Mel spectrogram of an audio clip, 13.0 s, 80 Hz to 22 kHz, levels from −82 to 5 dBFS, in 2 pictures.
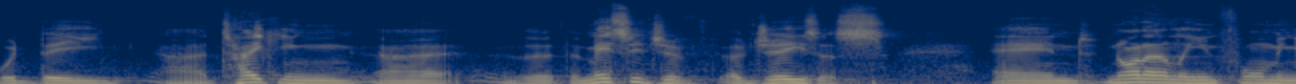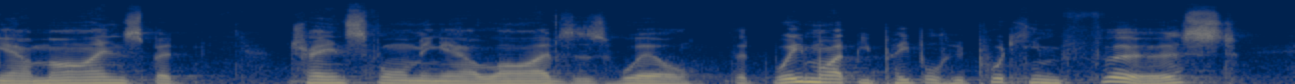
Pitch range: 120-160 Hz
